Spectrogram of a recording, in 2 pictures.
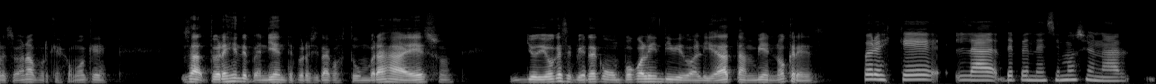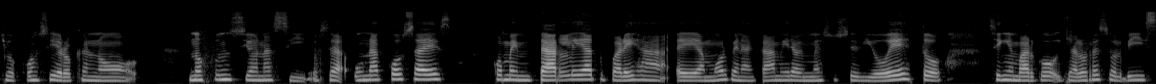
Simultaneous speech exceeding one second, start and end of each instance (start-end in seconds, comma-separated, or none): none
